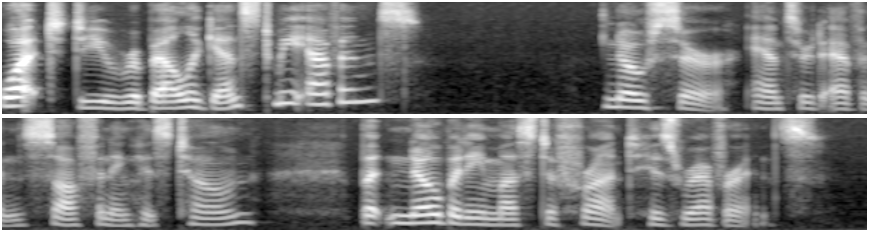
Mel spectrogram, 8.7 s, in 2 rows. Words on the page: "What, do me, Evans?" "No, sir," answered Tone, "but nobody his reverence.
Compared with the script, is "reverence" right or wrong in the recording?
right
